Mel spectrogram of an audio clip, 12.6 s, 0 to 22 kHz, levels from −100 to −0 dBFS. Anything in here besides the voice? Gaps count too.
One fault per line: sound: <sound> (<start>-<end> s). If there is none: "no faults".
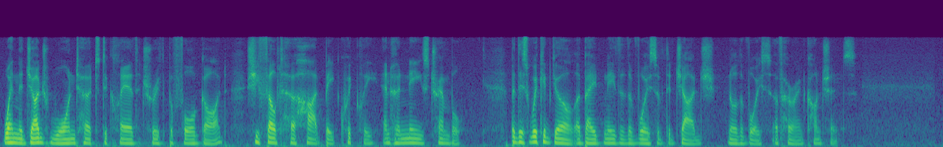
no faults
